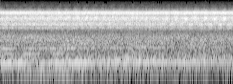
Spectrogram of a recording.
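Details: Cicadas calling on a summer day among trees, producing a sustained hissing buzz that never breaks, with faint low tonal hum beneath the constant insect noise.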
